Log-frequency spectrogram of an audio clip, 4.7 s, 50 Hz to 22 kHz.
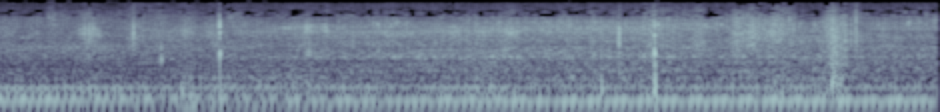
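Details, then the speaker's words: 1967 Jeepster, Buick 225 V6, ME Wagner adjustable PCV, suspected intake manifold gasket vacuum leak, mixture set rich; microphone near exhaust; steady idle with occasional stumble every second or so; intermittent misfire at idle, probably one cylinder still lean. "the That miss is probably because one cylinder's still a little bit lean. So I've basically made everything a little bit rich, which means some of the cylinders are going to be richer, too rich."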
